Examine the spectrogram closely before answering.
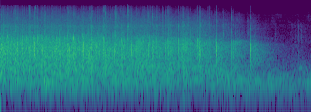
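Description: An audience claps loudly in a large hall, then the applause fades away.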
